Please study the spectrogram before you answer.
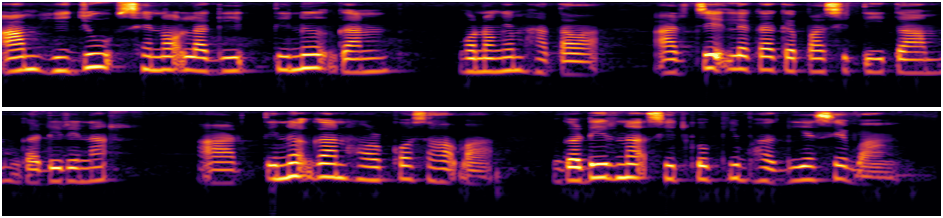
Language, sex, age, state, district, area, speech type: Santali, female, 30-45, West Bengal, Bankura, rural, spontaneous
